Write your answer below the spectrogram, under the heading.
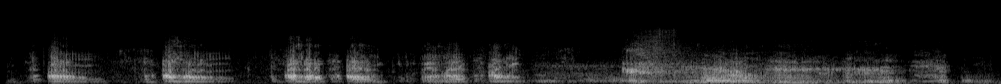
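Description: Roaring like a big cat: a run of short roars, then one longer roar starting about six seconds in.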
